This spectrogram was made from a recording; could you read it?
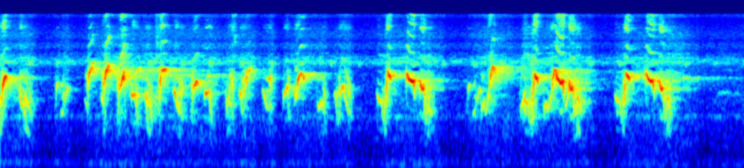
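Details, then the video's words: Lure streak-eared bulbul calling to attract wild birds, uttering clustered chirpy, bubbling phrases of quick up-and-down notes, separated by brief gaps, loud and close. "Burung pikat merbah lekir"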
